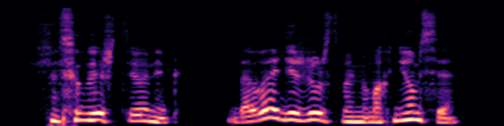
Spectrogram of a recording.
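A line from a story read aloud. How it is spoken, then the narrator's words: Laughing. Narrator (Russian): смеясь сказал Лёва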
